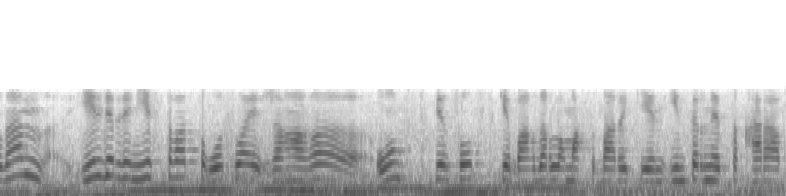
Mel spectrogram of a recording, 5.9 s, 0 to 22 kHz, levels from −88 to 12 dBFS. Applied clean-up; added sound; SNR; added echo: none; Mechanisms / Bicycle; 1 dB; none.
